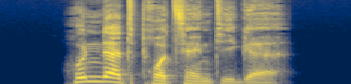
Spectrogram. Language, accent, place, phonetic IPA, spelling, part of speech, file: German, Germany, Berlin, [ˈhʊndɐtpʁoˌt͡sɛntɪɡə], hundertprozentige, adjective, De-hundertprozentige.ogg
- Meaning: inflection of hundertprozentig: 1. strong/mixed nominative/accusative feminine singular 2. strong nominative/accusative plural 3. weak nominative all-gender singular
